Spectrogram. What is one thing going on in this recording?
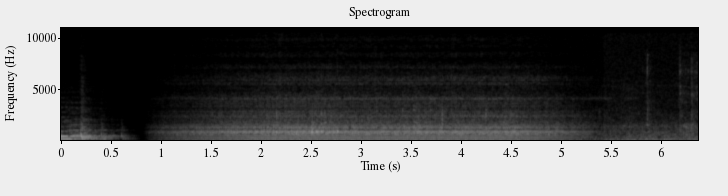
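A coffee machine hums steadily as it brews.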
